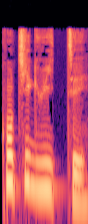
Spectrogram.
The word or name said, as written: contiguïté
